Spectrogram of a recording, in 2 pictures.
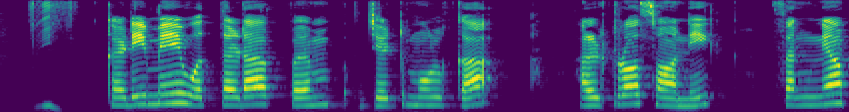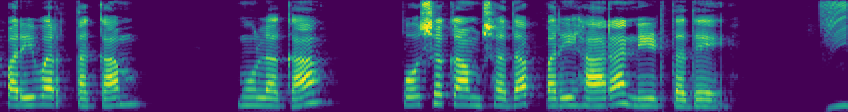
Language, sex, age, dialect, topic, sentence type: Kannada, female, 41-45, Mysore Kannada, agriculture, statement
